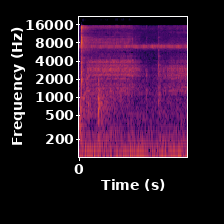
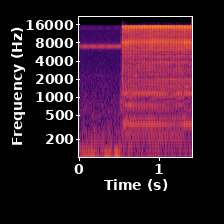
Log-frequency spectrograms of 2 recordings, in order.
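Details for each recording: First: 3000W voltage stabilizer, replugged: sharp click at power-up then lighter ticks over faint high whine; no harsh noise, output 220 V, relay switching normally. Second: 3000W voltage stabilizer before repair: works and output rises, but harsh rapid buzz from power-on; relay chatters, suspected failed electrolytic capacitor leaving relay supply low, to be replaced (470 µF 50 V tried).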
